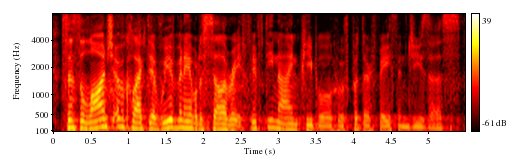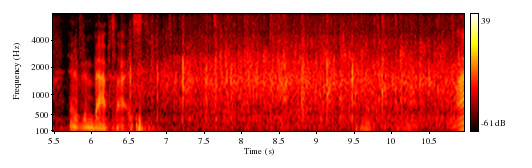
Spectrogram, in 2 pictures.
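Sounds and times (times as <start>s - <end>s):
speech: 0.2s - 7.0s
audience clapping: 6.3s - 10.9s.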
